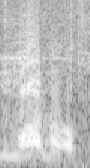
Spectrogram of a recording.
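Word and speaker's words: Morbol: these ones are pronounced Morble.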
